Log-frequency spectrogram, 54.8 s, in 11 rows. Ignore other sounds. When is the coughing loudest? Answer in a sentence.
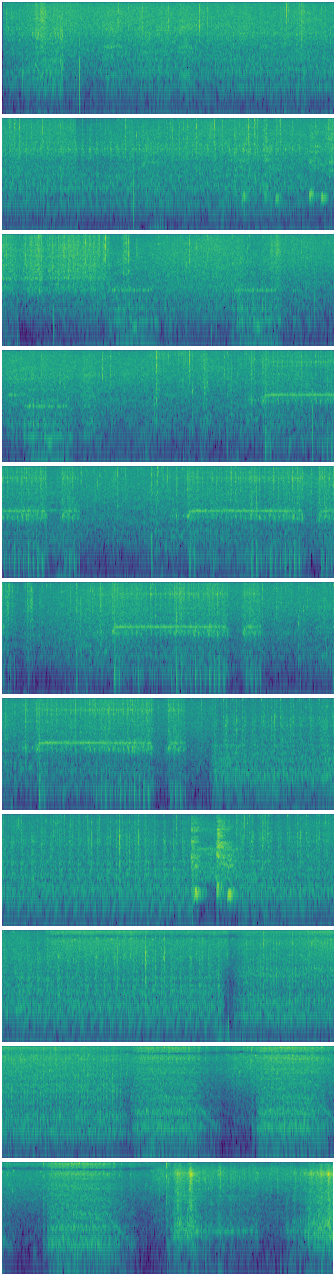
The loudest moment of the coughing is at 38 seconds.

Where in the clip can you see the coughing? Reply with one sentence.
The coughing can be heard from 8.5 to 9.9 s and from 37.6 to 38.5 s.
